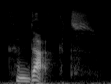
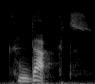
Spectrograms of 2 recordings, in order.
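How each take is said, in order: First: The stress is on the second syllable. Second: The same.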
